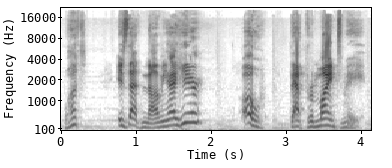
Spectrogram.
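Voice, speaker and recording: A man's voice: high voice, very animated, a little slow, sharp tone, faint music behind, voice pushed up, heavily acted. A man voicing a polite, daffy living skeleton in a genteel, theatrical manner for a comic manga dramatization. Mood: flustered.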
